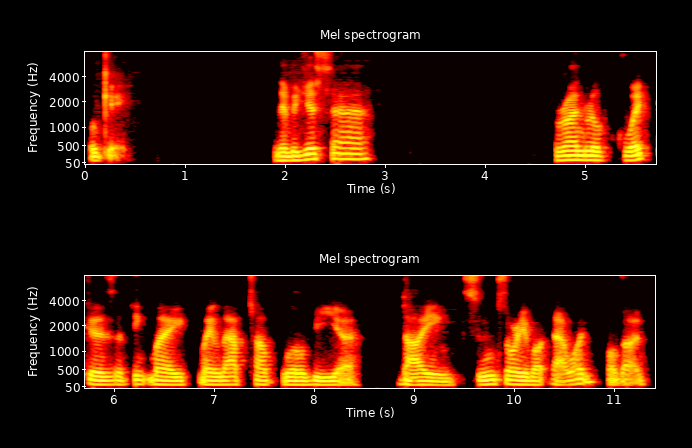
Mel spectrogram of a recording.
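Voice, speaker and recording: A man's voice: fairly low pitch, steady tone, slow, long pauses. A man hosting a live webinar, talking informally, with many fillers and restarts. He is a bit out of breath and speaks into a laptop mic. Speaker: immigration consultant and webinar host.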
